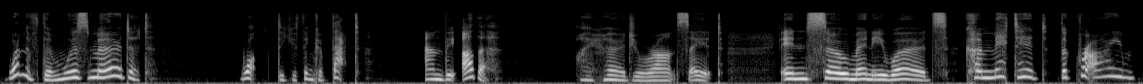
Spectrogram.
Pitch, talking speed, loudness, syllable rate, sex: 260 Hz, 130 wpm, -18 LUFS, 4.2 syllables/s, female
